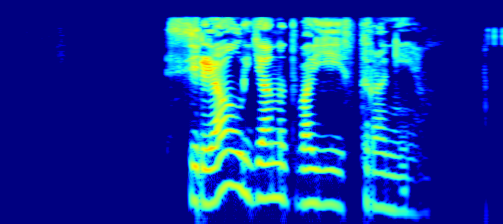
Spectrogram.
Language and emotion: Russian, positive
